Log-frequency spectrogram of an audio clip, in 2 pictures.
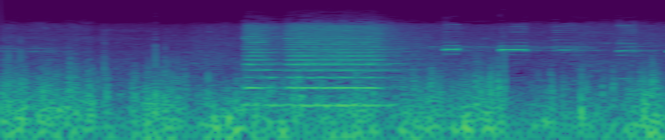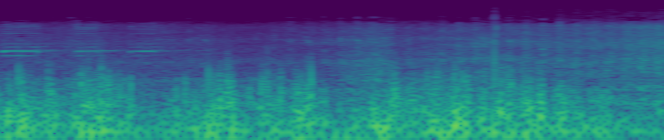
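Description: Moving bus's engine and road noise, heard from inside the bus, with a vehicle horn blaring once about a second in, followed by a run of short high beeps.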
